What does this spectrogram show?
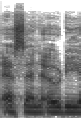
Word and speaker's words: Snaadt: So when I first kind of got into networking and meeting people, everyone always struggled with my last name. So it's Snod. It's S-N-A-A-D-T. If it was spelled S-N-O-D, I think anyone would get it, but it's the spelling that throws people.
